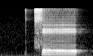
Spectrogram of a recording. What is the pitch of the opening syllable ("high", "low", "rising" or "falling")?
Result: high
